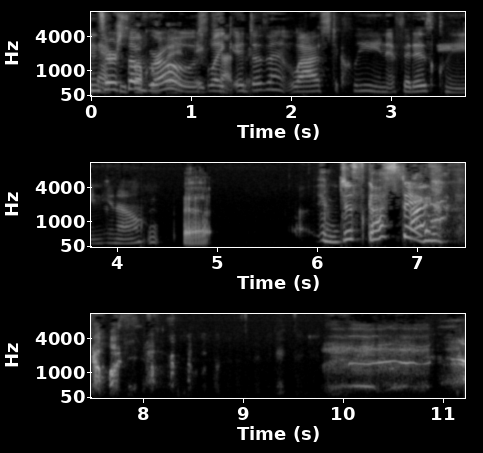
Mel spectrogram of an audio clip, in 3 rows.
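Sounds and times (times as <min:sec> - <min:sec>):
speech: 0:00.0 - 0:05.0, 0:06.0 - 0:07.9
frog-like burp: 0:04.6 - 0:05.0
laughter: 0:07.0 - 0:08.7, 0:09.9 - 0:11.0.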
